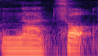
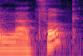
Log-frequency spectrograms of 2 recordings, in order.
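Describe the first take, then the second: First: The word ends on a vowel, no k sound. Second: The word ends with an audible k sound. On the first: "en général, on dira plutôt natso" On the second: "on peut dire natsok"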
